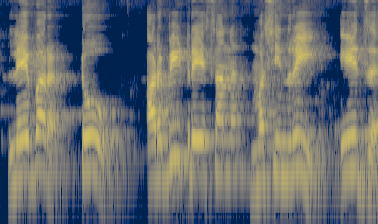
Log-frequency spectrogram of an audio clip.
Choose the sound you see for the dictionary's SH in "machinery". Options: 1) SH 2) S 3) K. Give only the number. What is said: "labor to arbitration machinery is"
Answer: 2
